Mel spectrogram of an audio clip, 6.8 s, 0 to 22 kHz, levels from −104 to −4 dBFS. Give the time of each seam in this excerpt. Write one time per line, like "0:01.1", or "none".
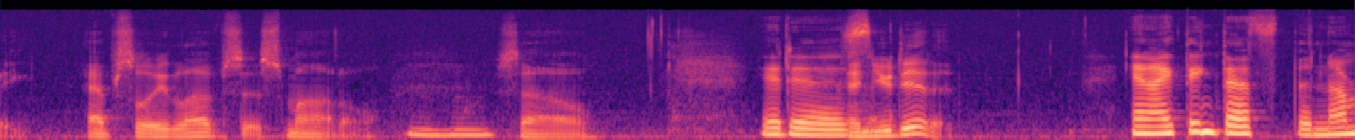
none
